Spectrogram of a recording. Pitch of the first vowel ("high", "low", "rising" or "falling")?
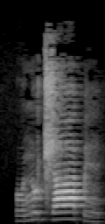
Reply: rising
